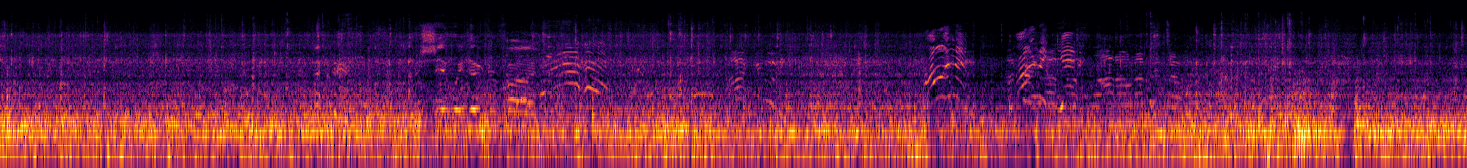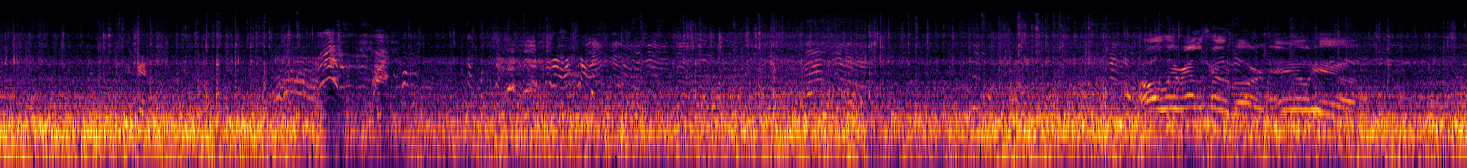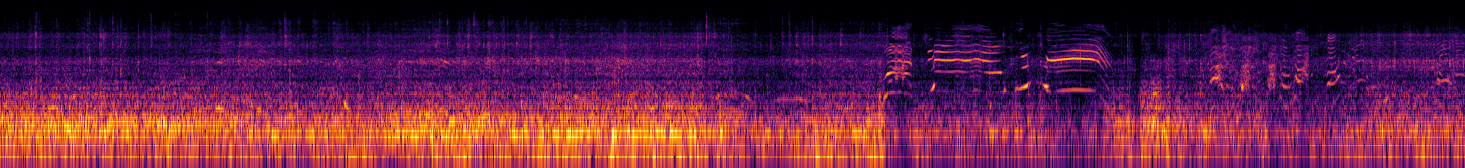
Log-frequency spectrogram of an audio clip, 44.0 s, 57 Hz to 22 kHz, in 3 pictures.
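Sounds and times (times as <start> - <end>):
plastic boat scraping over asphalt: 0.0 - 43.9.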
